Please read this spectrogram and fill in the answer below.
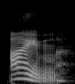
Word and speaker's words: I'm: much for the invitation i'm i'm i'm so i'm is the reduced form of i and am becomes i'm make sure to clearly pronounce that m sound like when you're introducing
